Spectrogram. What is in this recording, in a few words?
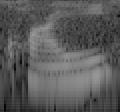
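"kwai5", Cantonese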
